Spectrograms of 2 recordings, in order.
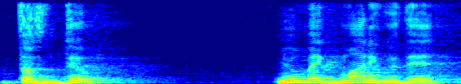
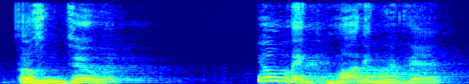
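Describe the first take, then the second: Both takes have the same delivery.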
